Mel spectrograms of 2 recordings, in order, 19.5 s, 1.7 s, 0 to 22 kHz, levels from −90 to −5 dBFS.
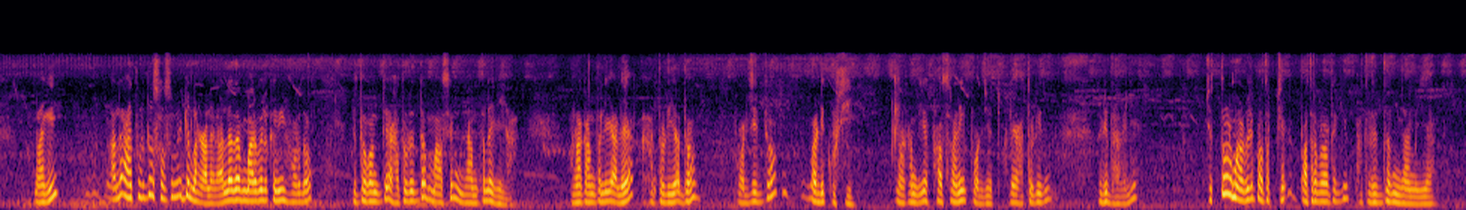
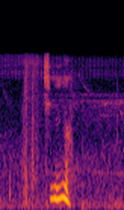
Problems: constant background noise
